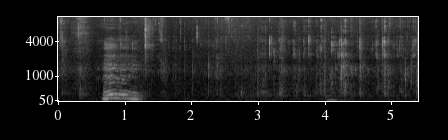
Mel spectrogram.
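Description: Close-miked chewing of a crispy fried cheese pastel (Brazilian pastel de queijo): faint crunches and small wet mouth clicks. One short voiced sound comes about a second in.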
